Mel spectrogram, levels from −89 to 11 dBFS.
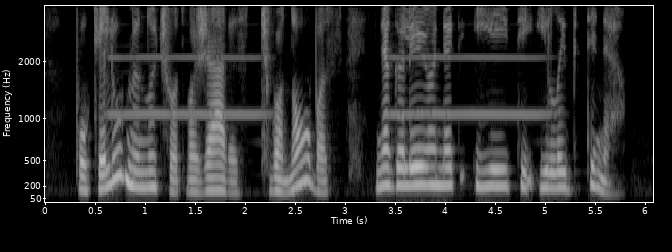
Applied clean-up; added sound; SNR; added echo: none; Wind instrument, woodwind instrument; 20 dB; none.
